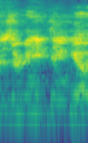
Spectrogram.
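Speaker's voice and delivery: ordinary delivery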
